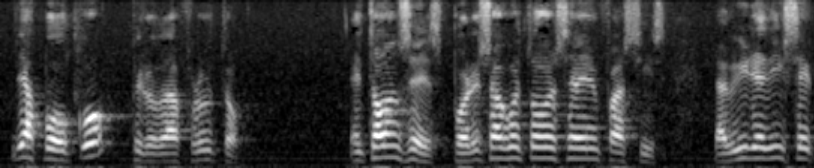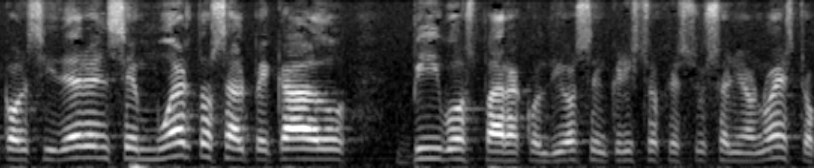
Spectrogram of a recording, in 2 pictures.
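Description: A man preaching with a notably high voice. He presses his points with emphatic rhetorical questions and briefly mimics doubters before driving home the lesson. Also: darkish tone. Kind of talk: radio sermon.

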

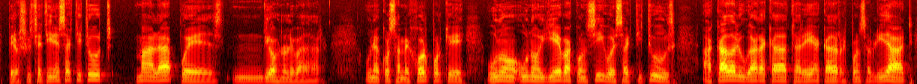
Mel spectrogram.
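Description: A man's voice: fairly high pitch, clear, resonant tone, dry recording, studio quality. A man, a pastor, preaching a sermon and answering his own rhetorical questions.

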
